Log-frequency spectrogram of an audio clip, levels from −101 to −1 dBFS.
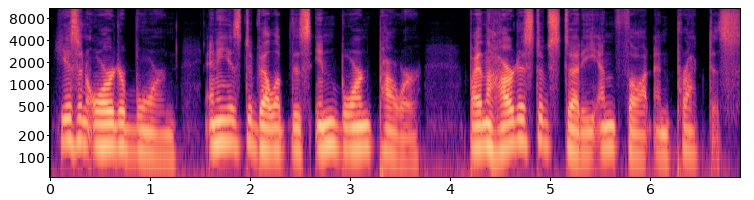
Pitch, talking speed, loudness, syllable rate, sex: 130 Hz, 175 wpm, -20 LUFS, 5.1 syllables/s, male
